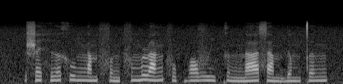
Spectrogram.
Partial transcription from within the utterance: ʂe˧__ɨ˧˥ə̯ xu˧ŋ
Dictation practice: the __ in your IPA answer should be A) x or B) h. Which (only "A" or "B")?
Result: B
